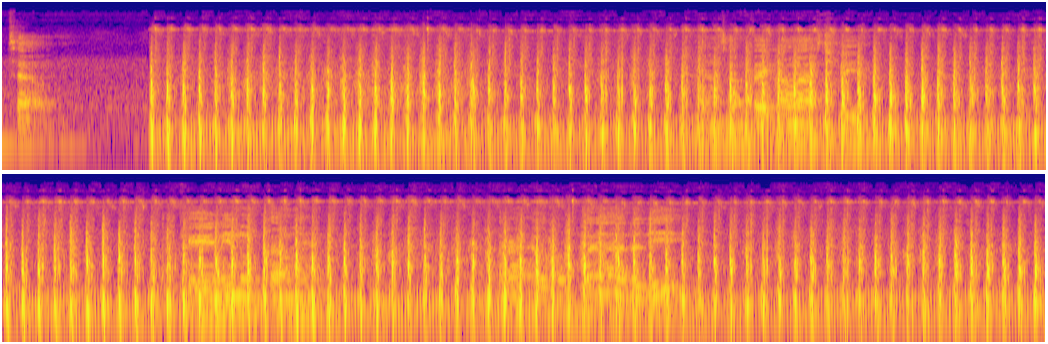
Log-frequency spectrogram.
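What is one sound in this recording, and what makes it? A helicopter's rotor chops rapidly and steadily.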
